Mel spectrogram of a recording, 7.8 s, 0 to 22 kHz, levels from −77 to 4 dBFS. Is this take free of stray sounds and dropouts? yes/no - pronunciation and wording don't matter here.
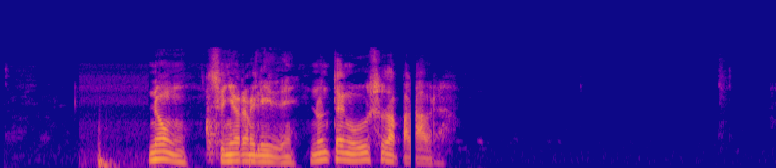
no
